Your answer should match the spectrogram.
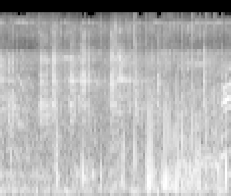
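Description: Hooves of a carriage horse clip-clopping on the street, several irregular knocks a second, with a louder knock about one and a half seconds in.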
